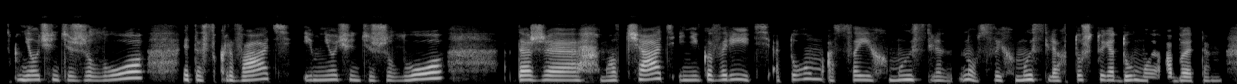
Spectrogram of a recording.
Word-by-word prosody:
мне 210 -2 0
очень 215 0 +1
тяжело 200 +9 +2 0.4
это 210 -2 -1
скрывать, 200 +8 +1
и 195 - -5
мне 205 +2 -3
очень 210 -3 -1
тяжело, 200 - +2 0.6
э, - - -31
даже 200 -1 +5 0.2
молчать 225 +8 +4
и 200 - -9
не 200 0 -4
говорить 220 0 -2
о 175 - -9
том, 245 +2 -5
о - - -2
своих 205 0 -4
мыслен 190 -2 -4
ну 220 -2 -4
своих 185 +3 -7
мыслях, 195 -3 -2
то, 210 - -3
что 210 - 0
я 200 0 +2
думаю 180 -1 -2
об 180 -1 -2
этом. 170 0 -3
200 Hz, 140 wpm, -25 LUFS, 190-220 Hz, 0.6 s, даже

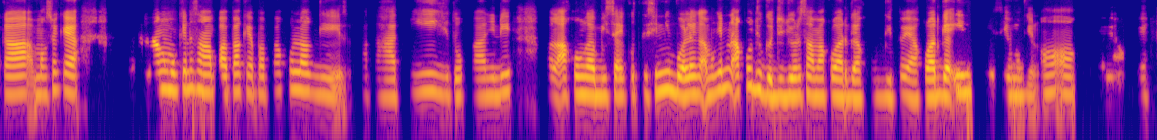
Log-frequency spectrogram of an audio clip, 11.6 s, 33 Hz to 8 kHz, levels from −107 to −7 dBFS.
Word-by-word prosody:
Kak, 200 +1 +6
maksudnya 195 +4 -6
kayak - - -3 0.6
bilang 230 0 +3
mungkin 235 +1 0
sama 220 -3 +2
papa, 205 +2 +2
kayak, 210 -2 -6
"Papa 225 +3 -12
aku 240 +2 -6
lagi 205 -5 -2 0.2
patah 180 -1 -9
hati" 215 +2 -8
gitu 185 0 -7
kan, 180 0 -5
"jadi, 205 +5 -4 0.3
kalau 195 - -1
aku 200 - -7
nggak 190 -1 +4
bisa 185 +1 -2
ikut 195 +2 -14
ke 200 - -12
sini 230 +5 +1
boleh 200 -1 +5
nggak?" 195 - +1
Mungkin 240 +5 0
aku 275 - +2
juga 200 -8 +1
jujur 185 +1 +1
sama 185 -1 +1
keluargaku 175 -2 0
gitu 175 +3 -8
ya, 170 -3 0
keluarga 180 +2 +6
inti 210 - -1
sih 190 - -9
mungkin. 185 0 -7
Oh, 215 -2 -3
oke 295 - -26
oke. 190 - -21
195 Hz, 205 wpm, -26 LUFS, 185-220 Hz, 0.6 s, Kak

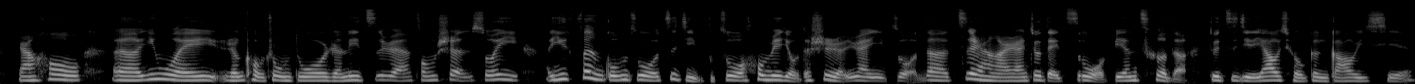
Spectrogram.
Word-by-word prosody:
然 185 0 +1
后 210 -1 +1 0.3
呃， 195 -1 +3
因 240 +4 +2
为 190 -3 +4
人 180 0 +1
口 195 -4 -1
众 180 +1 0
多， 180 0 +1
人 170 0 -1
力 195 0 +3
资 200 +2 -6
源 180 -3 -2
丰 195 +2 -5
盛， 195 -6 -2
所 210 +4 -2
以 210 -4 -3 0.3
一 220 +6 +3
份 245 -1 +2
工 205 +2 +2
作 200 -4 +2
自 215 +7 -4
己 180 -8 -1
不 - - -11
做， 195 -3 +1
后 225 +5 0
面 205 -2 +4
有 185 - 0
的 180 - -4
是 200 +2 0
人 165 -3 0
愿 175 -2 0
意 155 - -3
做。 170 - -6
那 190 -3 0
自 250 +8 +2
然 195 -6 +3
而 165 0 +1
然 170 +1 0
就 205 +1 +1
得 145 -6 0
自 200 +6 -8
我 180 - +1
鞭 180 +2 0
策 185 -1 -1
的， - - -4 0.2
对 190 -2 +3
自 185 - -7
己 170 - +2
的 160 - +2
要 190 +2 +3
求 175 -5 -3
更 160 0 -3
高 160 +1 -2
一 155 - -3
些， 155 +2 -8
190 Hz, 235 characters per minute, -32 LUFS, 175-205 Hz, 0.3 s, 为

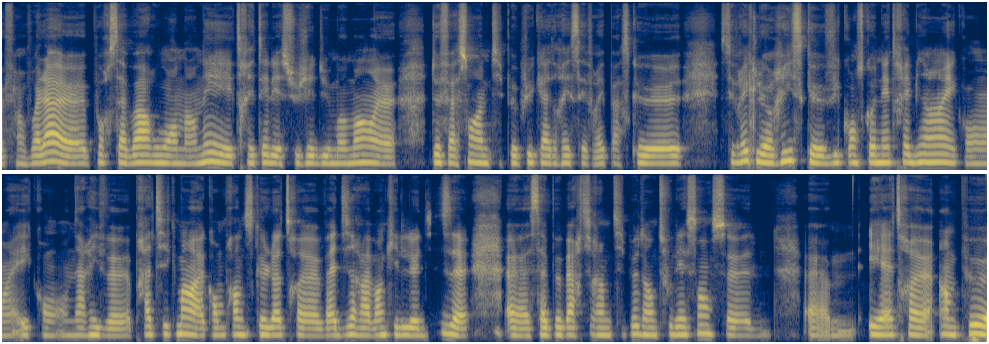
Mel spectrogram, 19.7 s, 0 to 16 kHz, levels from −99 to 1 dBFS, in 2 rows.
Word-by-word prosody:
enfin 150 0 -10
voilà, 160 -1 +4
heu, 155 - -4
pour 170 +2 -7
savoir 170 0 +3
où 165 0 0
on 155 -1 -1
en 155 +3 -3
est 190 -3 +3
et 160 - -3
traiter 160 0 -5
les 160 -1 0
sujets 160 +1 -2
du 160 0 -3
moment, 165 +2 +1
heu, 150 -2 -1 0.4
de 175 - +3
façon 165 +2 +3
un 165 -1 +2
petit 155 -1 -10
peu 160 - -3
plus 170 +2 -4
cadrée. 160 -1 -3
C'est 160 -1 -3
vrai 145 +1 -7
parce 155 -1 -11
que, - - -5 0.4
heu, 155 - -2 0.4
c'est 180 - -7
vrai 200 +4 +3
que 210 - -1
le 175 -2 +6
risque, 200 +5 +2
heu, 165 - +4
vu 165 +2 -4
qu'on 170 +1 -2
se 170 - -6
connaît 170 -1 +3
très 175 +1 -3
bien 180 +1 +2
et 170 -2 +1
qu'on 150 -1 -7
et 160 - -5
qu'on 155 -1 -10
arrive, 160 -1 -2
heu, 150 0 -2
pratiquement 180 +1 +1
à 155 -2 +4
comprendre 165 +2 -2
ce 180 - -3
que 170 - -1
l'autre, 165 0 +1 0.2
heu, - - -4
va 155 +1 +1
dire 165 +2 -2
avant 160 +1 +1
qu'il 165 -1 -1
le 160 -1 +3
dise, 190 +5 -3 0.5
heu, 150 -1 +1
ça 160 +2 +3
peut 165 +2 -1
partir 165 +1 -1
un 165 - 0
petit 165 -1 -12
peu 180 +1 -2
dans 165 -1 +1
tous 175 +2 -7
les 170 0 +2
sens, 190 0 +2
heu, 155 -2 -3 0.5
hem, 80 0 -6
et 180 -1 +4
être 170 -1 +2
un 175 0 +2
peu, 190 +2 +5
165 Hz, 230 wpm, -22 LUFS, 155-175 Hz, 0.5 s, le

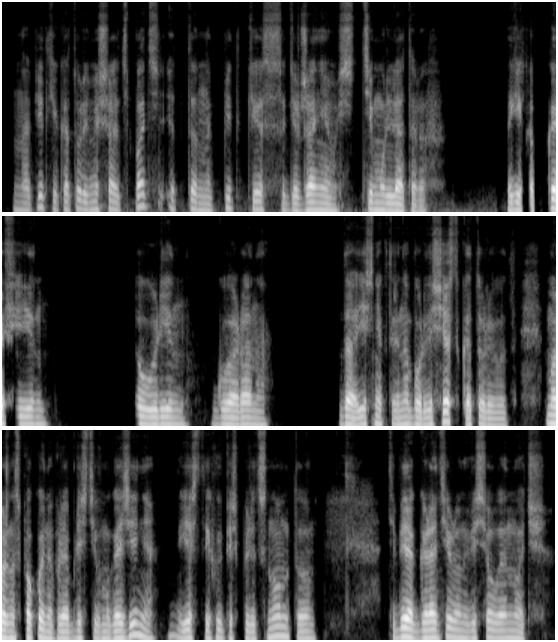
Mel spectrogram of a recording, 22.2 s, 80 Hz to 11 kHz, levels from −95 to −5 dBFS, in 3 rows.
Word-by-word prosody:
Напитки, 120 +4 -10
которые 125 +2 -7
мешают 125 -2 -6
спать- 170 +9 -6
это 140 -1 -7
напитки 125 +4 -7
с - - -15
содержанием 110 -1 -2
стимуляторов, 105 -2 -3 0.8
таких, 115 -1 0
как - - -2
кофеин 120 -5 +2 1.2
аурин, 115 -3 +2 0.3
гуарана. 110 -2 +1 0.9
Да, 120 -3 +5
есть 115 +3 0
некоторый 115 -3 -3
набор 115 -1 +1
веществ, 150 +8 +3
которые 110 -1 0
вот 100 -1 -5 0.5
можно 125 -3 +6
спокойно 120 -2 +3
приобрести 115 +2 0
в 105 - -3
магазине, 115 +3 +1 0.2
если 125 -6 -2
ты 120 - -3
их 105 - -5
выпьешь 110 -3 -5
перед 110 -2 -3
сном, 145 +1 -1
то 110 -3 -2 1.0
тебе 135 +2 +7
гарантирована 120 +2 +3
веселая 120 +1 0
ночь. 115 -4 -4
115 Hz, 100 wpm, -24 LUFS, 110-125 Hz, 1.2 s, тебе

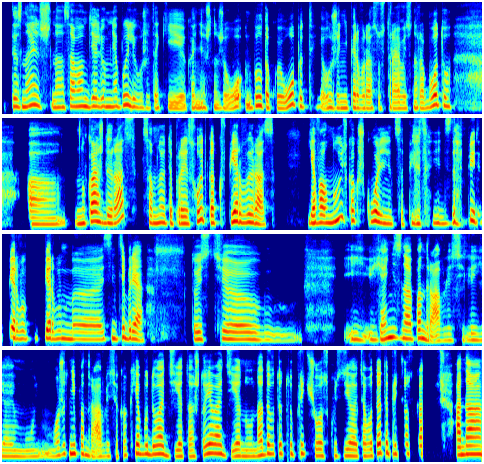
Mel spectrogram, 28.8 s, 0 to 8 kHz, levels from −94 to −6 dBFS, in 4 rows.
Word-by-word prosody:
Ты 210 - +1
знаешь, 215 +2 0
на 190 0 -3
самом 215 +2 +1
деле 215 +1 -1
у - - -3
меня 205 +1 -1
были 230 0 +1
уже 180 -4 -9
такие, 80 - -6
конечно 170 - -7
же, 80 - -7
о - - -2
был 235 +6 +2
такой 170 -4 -3
опыт, 215 - 0
я 205 - -9
уже 170 -1 -4
не 170 0 -3
1 170 -1 -2
раз 155 -1 -5
устраиваюсь 160 0 -6
на 170 - -6
работу. 215 +7 +1 0.9
А, 165 0 0 0.3
но 180 +2 +1
каждый 225 -4 +6
раз 320 - 0
со 200 - -3
мной 205 +2 +2
это 185 -1 -2
происходит 185 - +2
как 200 -2 +2
в - - -19
1 220 -2 +6
раз. 160 -5 0 0.5
Я 200 0 +6
волнуюсь 210 - +4
как 265 -2 0
школьница 190 -9 +2
перед, 180 +1 -5
я 200 -1 -3
не 180 - -5
знаю, 185 +1 -2
перед 240 -6 +2
первым 205 -4 +2 0.2
первым, 210 -2 +3
м, 185 -1 -1
сентября. 200 -4 +1 0.7
То 190 - -5
есть, 190 -1 -4
э, 190 -2 +2 1.2
я 180 0 -4
я - - +3
не 245 +1 +5
знаю, 210 -3 +1
понравлюсь 165 -6 -1
ли 170 - -7
я 165 -1 -5
ему, 155 0 -7
может, 185 +8 -7
не 235 - +5
понравлюсь, 180 -8 -4
а 160 - -10
как 190 +3 -10
я 240 - +5
буду 220 0 +1
одета, 165 -7 0
что 200 +5 -5
я 245 +1 +5
одену, 165 -7 0
надо 195 +7 +2
вот 230 +1 -7
эту 240 -1 -2
причёску 175 -7 -4
сделать, 170 0 -1
а - - +1
вот 175 +5 -3
эта 255 0 +5
причёска, 230 0 -4 0.6
она, 225 +2 +7
190 Hz, 170 wpm, -24 LUFS, 170-220 Hz, 1.2 s, она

